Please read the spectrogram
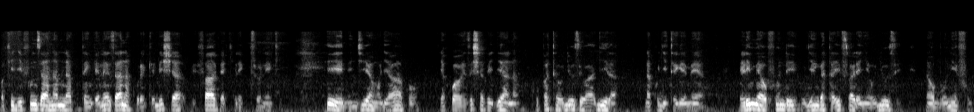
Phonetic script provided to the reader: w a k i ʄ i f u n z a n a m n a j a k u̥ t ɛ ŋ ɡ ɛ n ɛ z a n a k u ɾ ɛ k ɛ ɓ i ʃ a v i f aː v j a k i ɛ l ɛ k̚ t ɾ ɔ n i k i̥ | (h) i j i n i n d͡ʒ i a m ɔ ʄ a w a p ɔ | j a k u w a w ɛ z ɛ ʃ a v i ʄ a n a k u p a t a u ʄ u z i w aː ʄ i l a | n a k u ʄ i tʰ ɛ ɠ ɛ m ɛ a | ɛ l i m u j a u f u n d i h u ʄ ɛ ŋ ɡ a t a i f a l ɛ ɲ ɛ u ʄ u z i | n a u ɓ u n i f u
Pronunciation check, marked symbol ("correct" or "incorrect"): correct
